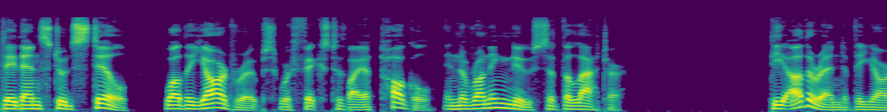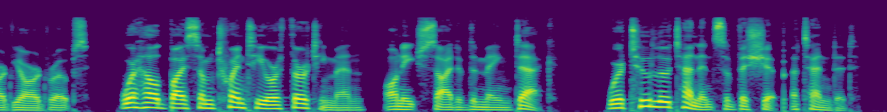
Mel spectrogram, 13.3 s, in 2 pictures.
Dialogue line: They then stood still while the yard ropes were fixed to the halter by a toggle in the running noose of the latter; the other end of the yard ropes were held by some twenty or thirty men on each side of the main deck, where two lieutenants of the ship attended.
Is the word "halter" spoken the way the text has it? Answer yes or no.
no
